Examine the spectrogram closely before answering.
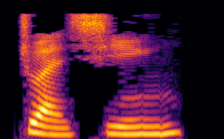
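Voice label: "转型", Mandarin Chinese; hsk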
